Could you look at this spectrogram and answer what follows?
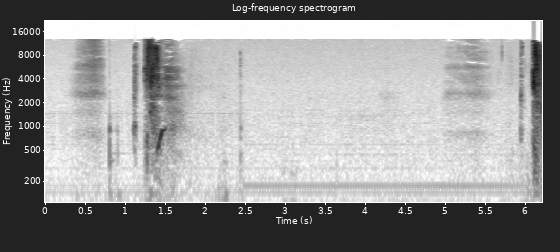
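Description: A sharp, explosive sneeze after a quick inward breath, followed by sniffing and the start of another burst; sneezing.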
